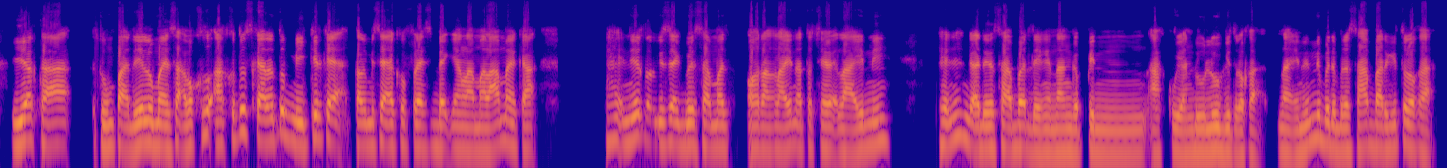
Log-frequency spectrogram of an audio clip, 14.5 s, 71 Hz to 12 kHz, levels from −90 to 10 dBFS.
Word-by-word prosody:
Iya, 155 Hz, +4 st, +5 dB
Kak, 145 Hz, +1 st, +1 dB, 0.2 s
sumpah. 135 Hz, -2 st, +1 dB
Dia, 145 Hz, +4 st, +4 dB
lumayan 140 Hz, -3 st, +3 dB
sa 125 Hz, -, +1 dB
aku 140 Hz, +9 st, +1 dB
aku 145 Hz, 0 st, -1 dB
tuh, 215 Hz, -, +4 dB
sekarang 155 Hz, +1 st, +3 dB
tuh 205 Hz, -, +1 dB, 0.2 s
mikir 170 Hz, +5 st, 0 dB
kayak, -, -, 0 dB
kalau 140 Hz, -1 st, +2 dB
misalnya 135 Hz, 0 st, +2 dB
aku 140 Hz, -2 st, -7 dB
flashback 135 Hz, 0 st, +1 dB
yang 130 Hz, -1 st, -1 dB
lama-lama 125 Hz, +5 st, +2 dB
ya 130 Hz, -, -13 dB
Kak, 130 Hz, -, +1 dB, 0.7 s
"Eh, 170 Hz, -1 st, -4 dB
ini 170 Hz, +5 st, +1 dB
kalo 155 Hz, -4 st, -6 dB
misalnya 145 Hz, 0 st, 0 dB
gua 140 Hz, -, +4 dB
sama 135 Hz, -1 st, 0 dB, 0.2 s
orang 130 Hz, -1 st, +1 dB
lain, 125 Hz, +2 st, +1 dB
atau 130 Hz, -, -12 dB
cewek 130 Hz, -1 st, +1 dB
lain 120 Hz, +1 st, +1 dB
nih, 155 Hz, +3 st, -2 dB, 0.5 s
kayaknya 150 Hz, +5 st, -2 dB
enggak 165 Hz, -8 st, +2 dB
ada -, -, +5 dB
yang 130 Hz, -, -10 dB
sabar 130 Hz, +2 st, +4 dB
deh, 115 Hz, -, +2 dB
nanggepin 115 Hz, +1 st, 0 dB, 0.4 s
aku 115 Hz, +2 st, -4 dB
yang 115 Hz, -, -4 dB
dulu." 115 Hz, +1 st, +1 dB
Gitu 115 Hz, -2 st, -1 dB
loh, 110 Hz, -, -1 dB
Kak. 115 Hz, -, -3 dB, 0.2 s
Nah, 120 Hz, -, +2 dB
ini 120 Hz, -, -2 dB
nih 180 Hz, -, 0 dB
benar-benar 125 Hz, -5 st, 0 dB
sabar, 130 Hz, +1 st, +1 dB
gitu 130 Hz, +3 st, -4 dB
loh, 130 Hz, -, +3 dB
Kak. 115 Hz, -4 st, -1 dB
130 Hz, 225 wpm, -24 LUFS, 120-145 Hz, 0.7 s, Iya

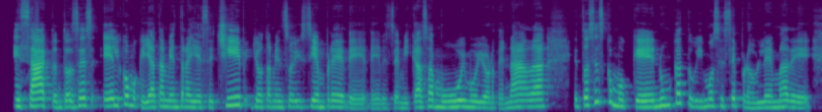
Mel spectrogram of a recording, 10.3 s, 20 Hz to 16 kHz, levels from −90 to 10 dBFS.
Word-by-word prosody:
Exacto, 225 Hz, -1 st, +5 dB
entonces 205 Hz, +6 st, -1 dB
él 235 Hz, +2 st, +2 dB
como 275 Hz, -4 st, +2 dB
que 180 Hz, -, -4 dB
ya 195 Hz, +1 st, +2 dB
también 205 Hz, -2 st, -1 dB
trae 200 Hz, -2 st, -1 dB
ese 185 Hz, 0 st, -5 dB
chip, 250 Hz, +7 st, +3 dB
yo 200 Hz, -3 st, -2 dB
también 195 Hz, -1 st, -4 dB
soy 200 Hz, 0 st, -4 dB
siempre 200 Hz, -1 st, 0 dB
de 150 Hz, -4 st, -5 dB
de 150 Hz, +1 st, -9 dB
desde 155 Hz, +3 st, -8 dB
mi 160 Hz, 0 st, -8 dB
casa 190 Hz, +4 st, 0 dB
muy, 200 Hz, +1 st, +2 dB
muy 190 Hz, -2 st, 0 dB
ordenada. 195 Hz, +6 st, 0 dB, 0.3 s
Entonces, 255 Hz, -, -1 dB
como 220 Hz, -, -1 dB
que 200 Hz, -1 st, +4 dB
nunca 260 Hz, +8 st, +1 dB
tuvimos 225 Hz, 0 st, -4 dB
ese 230 Hz, +1 st, -2 dB
problema 185 Hz, 0 st, -2 dB
de, 180 Hz, -2 st, -3 dB
200 Hz, 175 wpm, -23 LUFS, 190-225 Hz, 0.3 s, Exacto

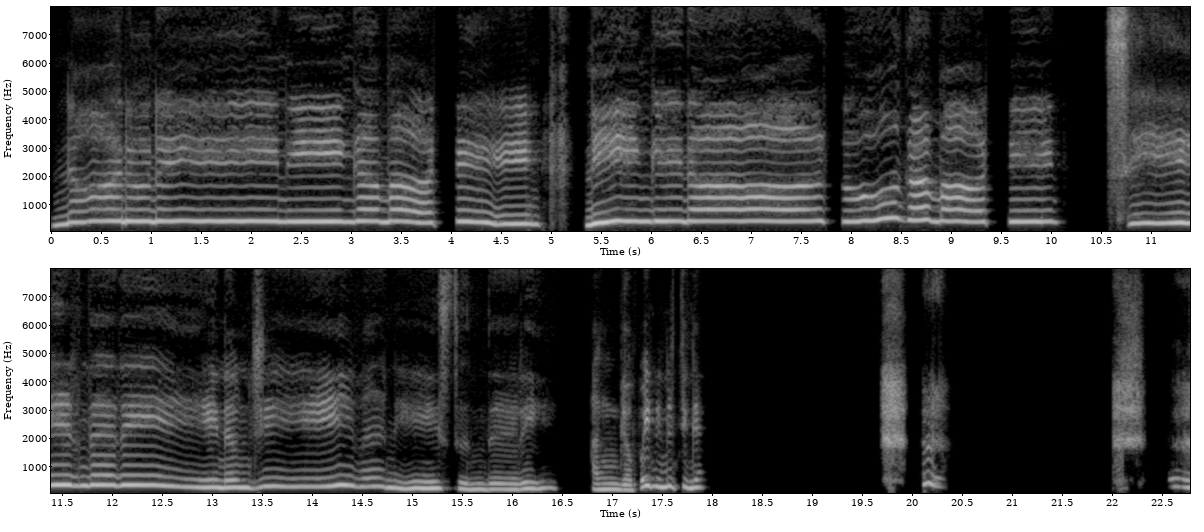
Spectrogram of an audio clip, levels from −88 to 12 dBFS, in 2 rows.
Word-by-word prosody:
நானுனை 415 Hz, +1 st, +1 dB, 1.2 s
நீங்க 400 Hz, 0 st, +3 dB, 0.3 s
மாட்டேன், 365 Hz, -5 st, 0 dB, 0.5 s
நீங்கினால் 415 Hz, +1 st, +3 dB, 0.2 s
தூங்க 450 Hz, +4 st, 0 dB, 0.3 s
மாட்டேன் 395 Hz, -1 st, -1 dB, 0.6 s
சேர்ந்ததே 350 Hz, 0 st, +1 dB, 0.9 s
நம் 260 Hz, 0 st, +1 dB
ஜீவனே 295 Hz, -3 st, -3 dB, 0.5 s
சுந்தரி, 200 Hz, +1 st, -3 dB, 0.6 s
அங்க 195 Hz, -2 st, -2 dB
போய் 305 Hz, +3 st, +1 dB
நின்னுச்சுங்க. 270 Hz, -2 st, -2 dB, 1.9 s
ஆ. 380 Hz, -8 st, -3 dB, 2.1 s
ஆ, 285 Hz, +1 st, -16 dB
375 Hz, 40 wpm, -20 LUFS, 305-410 Hz, 2.1 s, நீங்க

